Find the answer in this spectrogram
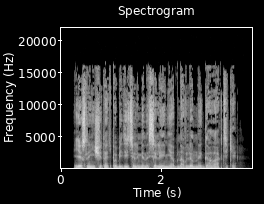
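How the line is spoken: Gentle objection. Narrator (Russian): мягко возразил Юнс

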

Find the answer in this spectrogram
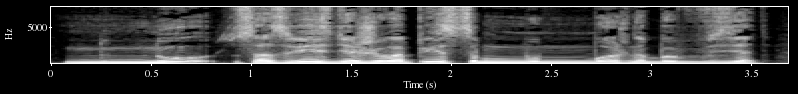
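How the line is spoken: Uncertain guess. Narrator (Russian): неуверенно предположил он

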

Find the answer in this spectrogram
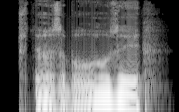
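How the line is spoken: Confused question. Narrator (Russian): растерянно поинтересовался Зернов

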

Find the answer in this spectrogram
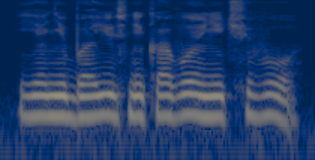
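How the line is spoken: Gritted through gapped teeth. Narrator (Russian): процедил он сквозь прореху в зубах

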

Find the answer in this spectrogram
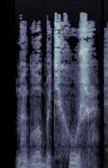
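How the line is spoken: Soft. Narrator (Russian): мягко сказала Александра Игоревна

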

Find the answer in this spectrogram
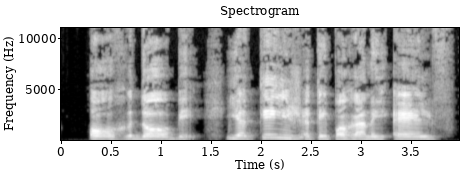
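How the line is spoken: Tearful moan. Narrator (Ukrainian): простогнала Вінкі, знову заливаючись слізьми

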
